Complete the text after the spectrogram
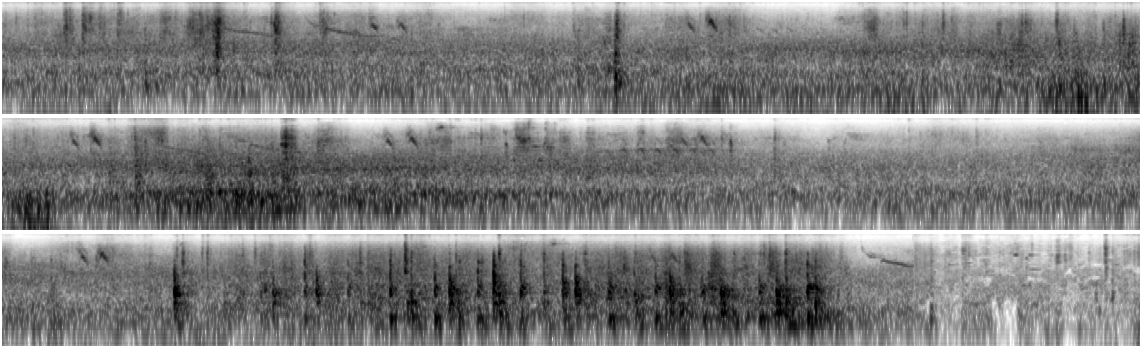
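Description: A wheelbarrow rattles and clanks as it is pushed over grass.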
